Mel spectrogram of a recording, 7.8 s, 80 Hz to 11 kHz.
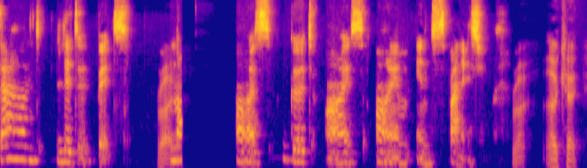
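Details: Adult woman, formerly a five-language English teacher and translator, with aphasia after a massive brain bleed (stroke) about 10 years earlier; English and German are now easiest, Spanish returning slowly: aphasia.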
